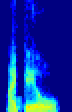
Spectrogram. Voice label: "ICAO", Indian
